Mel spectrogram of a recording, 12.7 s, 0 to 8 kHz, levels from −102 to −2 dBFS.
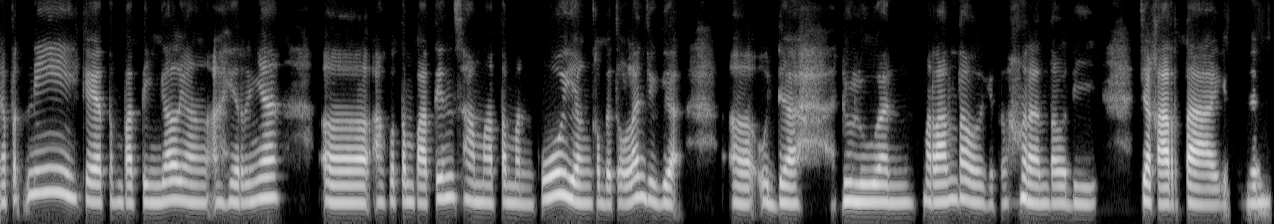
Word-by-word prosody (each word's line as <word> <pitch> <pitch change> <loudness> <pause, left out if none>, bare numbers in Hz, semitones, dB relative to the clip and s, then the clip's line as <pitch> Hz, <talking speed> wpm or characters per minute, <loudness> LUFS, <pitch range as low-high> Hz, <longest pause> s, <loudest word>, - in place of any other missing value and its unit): dapet 200 0 -5
nih 295 -4 0
kayak 200 -4 +1
tempat 195 -1 -2
tinggal 200 +3 +1
yang 195 -1 -1 0.2
akhirnya, 200 +4 -1 0.6
eee, 190 -1 +4 0.2
aku 200 +1 -8
tempatin 200 +4 0
sama 200 -3 -3
temenku 195 +7 +1
yang 200 -6 +3
kebetulan 185 +4 0
juga, 190 -2 0 0.6
eee, 180 -2 0
udah 185 0 +1 0.4
duluan 200 -1 +3 0.3
merantau 205 0 +2
gitu 175 0 -17 0.2
merantau 185 -2 +1
di 180 -1 -6 0.5
Jakarta 185 -2 +5 0.3
gitu - - -13 0.2
dan 185 0 0
195 Hz, 120 wpm, -24 LUFS, 185-210 Hz, 0.6 s, Jakarta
